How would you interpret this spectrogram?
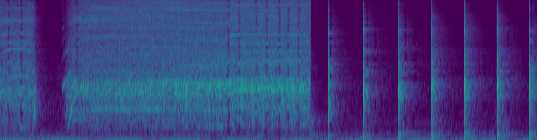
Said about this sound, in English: It's incredible, really, how much work a corkscrew actually does. You don't really think about it until you don't have one. So anyway, you drill a hole.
